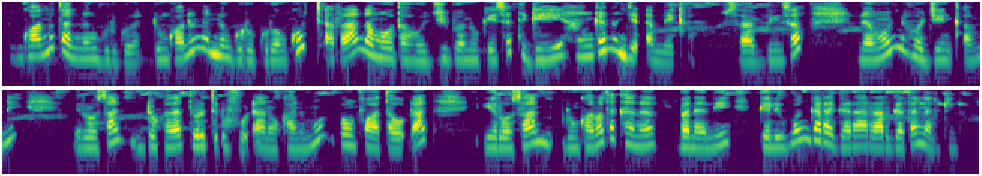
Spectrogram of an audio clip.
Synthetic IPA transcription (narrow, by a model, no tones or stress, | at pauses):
d̪̥ʊŋkaːnːoːt̪ɐnːɐŋɡʊd̪ɡʊlɐnd̪ʊŋkʷaːnːonɐnːɐŋɡʊɾʊɡʊɾɐŋkʊt͡ʃʼɐrːaːnɐmo̞ːt̪ɐɦɔd͡ʒiːbɐnuːke̞ːsːɐt̪ːɪɡɐheːhɐŋɡɐnɐnd͡ʒɛᶑɐmnɛkʼɐbsɐbɐbːɪnɪsɐfnɐmo̞ːnːɪɦɔd͡ʒiːɪŋkʼɐbnɛjɛɾoːsaːnɪd̪ːoːkɐnɐt̪ːɪwɔlɪt̪ːɪᶑʊfuːᶑa̰ːnɔkaːnɪmːoːᶑʊɱfaːt̪ɐʔuːᶑaːnjɛɾoːsaːnd̪ʊŋkaːnoːt̪ɐkɐnɐbɐnɐniːɡ̥ɐlɪwːɐŋɡɐɾaːɡɐɾaːrːaːɐɾɡɐt̪ɐnɐɾɡɪn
